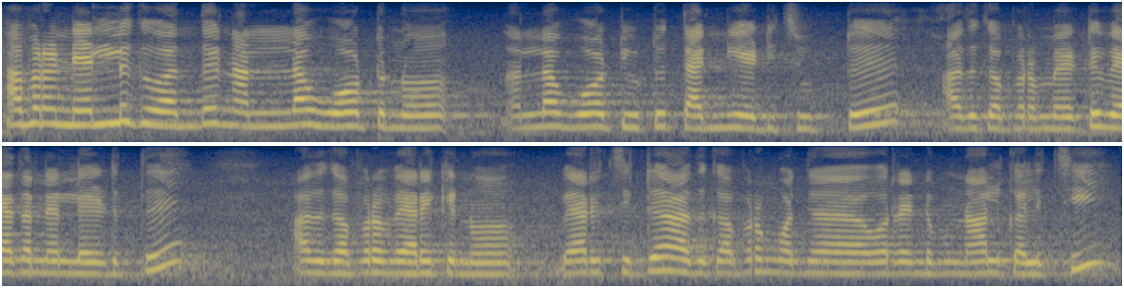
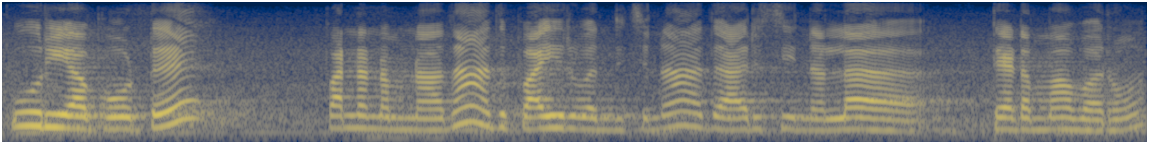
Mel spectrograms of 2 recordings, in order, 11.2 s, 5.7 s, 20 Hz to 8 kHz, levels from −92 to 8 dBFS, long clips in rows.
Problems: constant background noise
